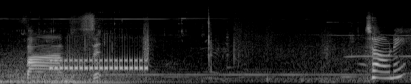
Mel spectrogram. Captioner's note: phone rings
